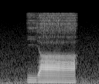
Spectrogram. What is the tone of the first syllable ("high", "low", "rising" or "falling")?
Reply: low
